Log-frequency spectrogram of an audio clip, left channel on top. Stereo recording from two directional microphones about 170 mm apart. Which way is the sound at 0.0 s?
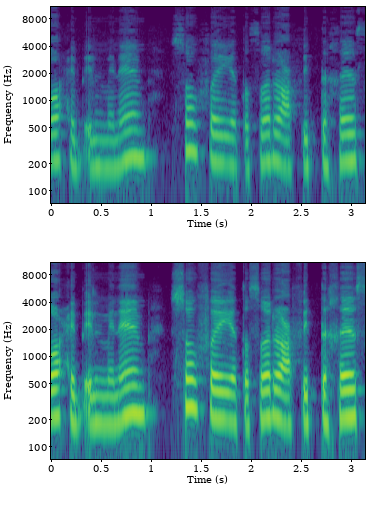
25° right (ahead or behind).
